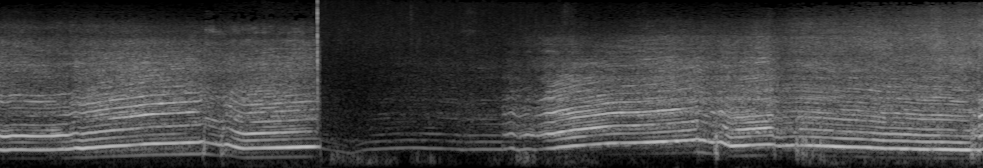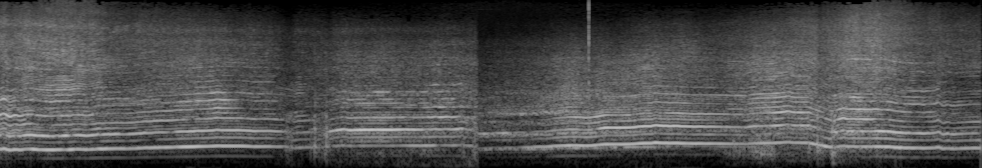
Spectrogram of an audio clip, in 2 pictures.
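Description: Suzuki sport motorcycle racing at high revs, its engine note climbing in pitch and dropping back several times as it accelerates and slows for the bends. About three seconds in the sound drops off suddenly, then builds back up to full volume.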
